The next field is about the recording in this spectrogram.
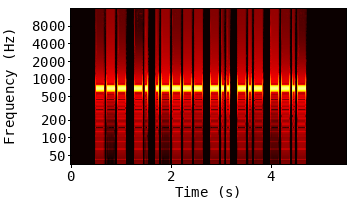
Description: Morse code, heard as a keyed tone, about 22 wpm, 700 Hz. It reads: ON1DKQ
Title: DXCC-100 Call Signs - 6 Characters - 22wpm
